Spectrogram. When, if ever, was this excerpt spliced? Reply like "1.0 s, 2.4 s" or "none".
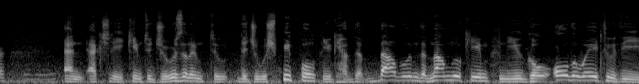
3.3 s, 5.0 s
